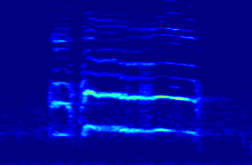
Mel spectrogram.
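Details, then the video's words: A Barnevelder rooster crows once for about a second and a half: a short opening note, then a long, steady, slightly falling cry. "Barnevelder rooster crowing chant du coq"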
